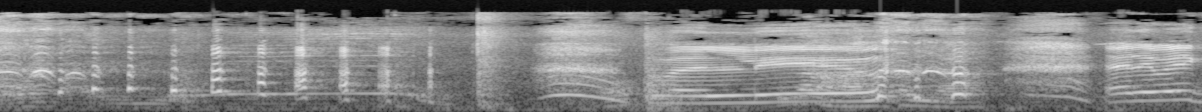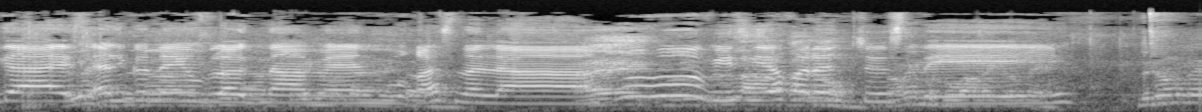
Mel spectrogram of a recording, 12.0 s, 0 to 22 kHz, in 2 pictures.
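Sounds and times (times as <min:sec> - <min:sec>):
woman laughing: 0:00.0 - 0:02.3, 0:04.2 - 0:05.0.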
